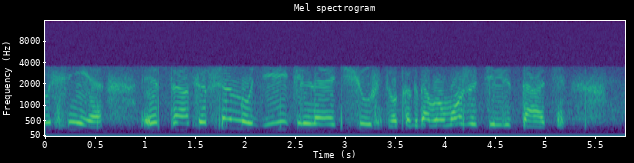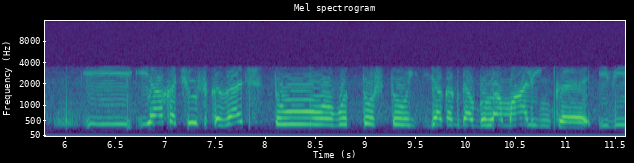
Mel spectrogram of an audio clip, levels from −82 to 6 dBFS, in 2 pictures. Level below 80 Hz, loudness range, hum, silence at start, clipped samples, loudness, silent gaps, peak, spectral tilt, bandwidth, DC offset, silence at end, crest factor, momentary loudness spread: -76 dBFS; 4 LU; none; 0 s; under 0.1%; -21 LUFS; none; -8 dBFS; -1.5 dB/octave; 16 kHz; 0.4%; 0 s; 12 dB; 8 LU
